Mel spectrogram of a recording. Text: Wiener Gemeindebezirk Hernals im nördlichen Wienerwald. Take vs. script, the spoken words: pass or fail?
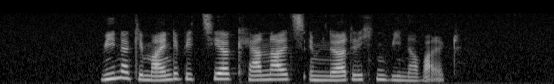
pass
